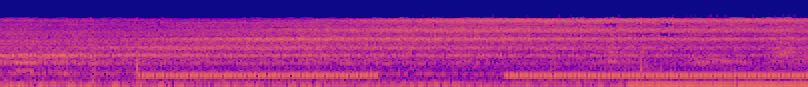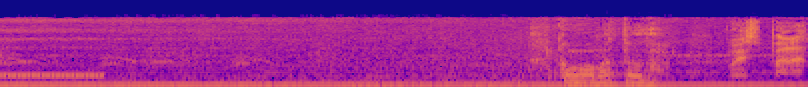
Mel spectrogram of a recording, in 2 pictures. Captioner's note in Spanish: La otra línea timbra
